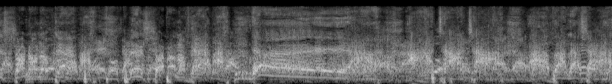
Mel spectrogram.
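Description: Loud, fervent prayer: voices shouting and crying out together over background music, with one long cry falling in pitch near the middle.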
